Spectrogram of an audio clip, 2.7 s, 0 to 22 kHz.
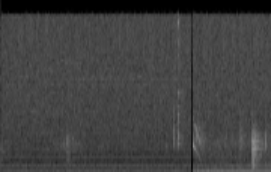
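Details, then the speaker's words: WD My Book external hard drive (WD20EZRX/WD40EZRX class SATA drive), not accessible by any computer: a low steady buzz that suddenly grows louder, with sharp irregular clicks, from physical damage to the disk assembly. "The following is the sound from one of the hard drive which experienced disk assembly physical damage."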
